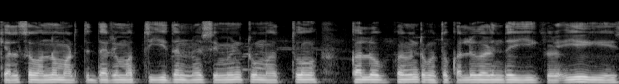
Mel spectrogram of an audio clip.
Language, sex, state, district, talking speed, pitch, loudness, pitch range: Kannada, male, Karnataka, Belgaum, 85 wpm, 110 Hz, -16 LUFS, 105-110 Hz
